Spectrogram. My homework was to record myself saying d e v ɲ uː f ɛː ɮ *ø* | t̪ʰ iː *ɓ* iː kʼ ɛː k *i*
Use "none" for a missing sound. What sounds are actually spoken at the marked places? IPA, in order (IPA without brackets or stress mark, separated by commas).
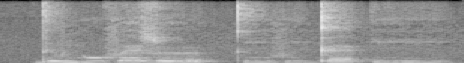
ø, f, iː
